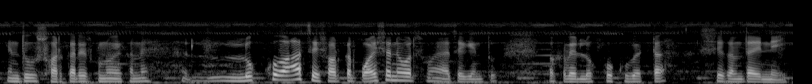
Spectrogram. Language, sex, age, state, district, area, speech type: Bengali, male, 18-30, West Bengal, Uttar Dinajpur, urban, spontaneous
